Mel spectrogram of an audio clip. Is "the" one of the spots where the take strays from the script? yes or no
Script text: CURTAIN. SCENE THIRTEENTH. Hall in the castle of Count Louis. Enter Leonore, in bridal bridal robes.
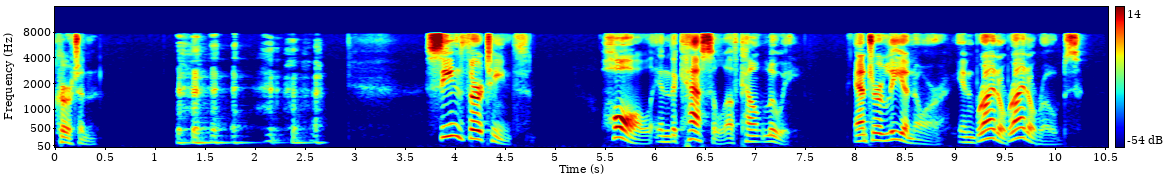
no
